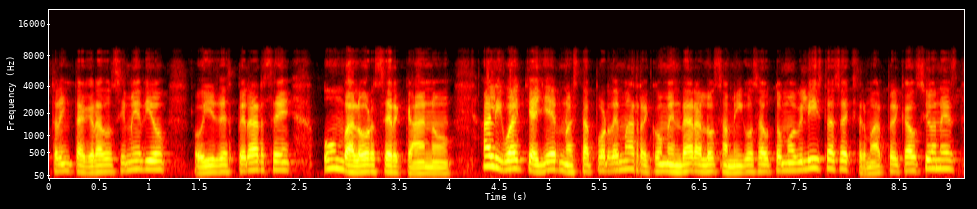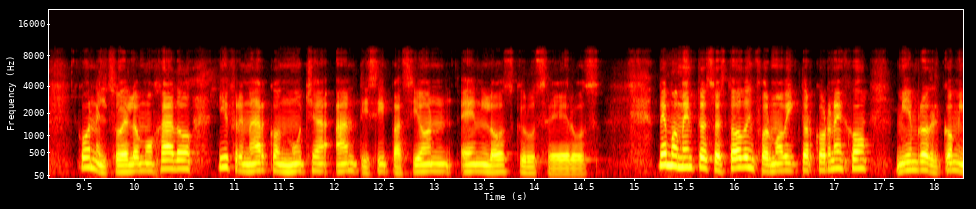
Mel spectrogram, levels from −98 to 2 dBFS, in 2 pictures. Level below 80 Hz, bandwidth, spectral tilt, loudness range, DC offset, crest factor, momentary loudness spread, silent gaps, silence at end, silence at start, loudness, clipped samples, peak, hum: -62 dBFS; 9.4 kHz; -7 dB/octave; 4 LU; under 0.1%; 18 dB; 9 LU; none; 0 s; 0.05 s; -24 LUFS; under 0.1%; -4 dBFS; none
